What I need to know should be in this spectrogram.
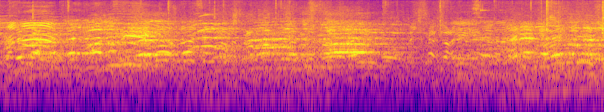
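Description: A man speaks loudly through a megaphone outdoors.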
